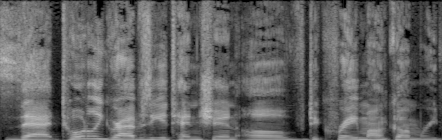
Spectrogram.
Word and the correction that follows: Dacre: Did I say his name right? – Dacre? Decray? Wow. No, it's Dacre.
